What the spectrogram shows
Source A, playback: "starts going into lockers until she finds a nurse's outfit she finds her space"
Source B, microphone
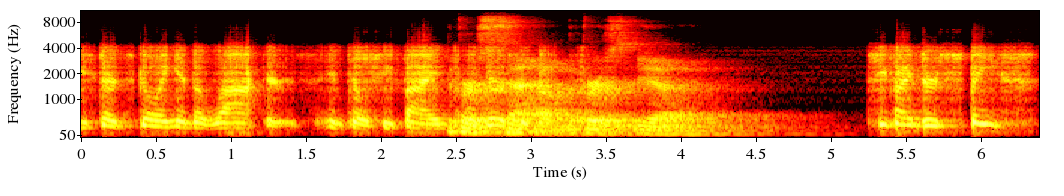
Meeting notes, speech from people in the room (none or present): present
